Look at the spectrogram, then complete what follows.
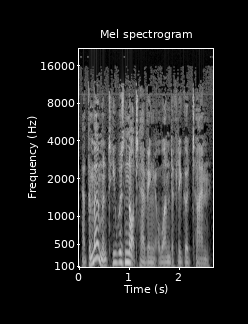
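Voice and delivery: ordinary delivery

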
